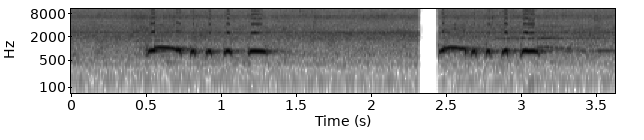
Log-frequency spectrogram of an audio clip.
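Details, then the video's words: Actively singing local zebra dove coos two phrases about two seconds apart. Each is a rising opening note followed by four or five rapid, bubbling coos that fade out, over a constant background hum. "Suara perkutut Lokal Gacor"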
